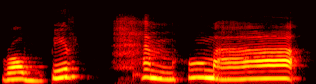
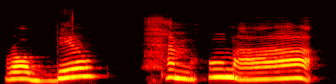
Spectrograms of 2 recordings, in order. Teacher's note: را ساکن سے پہلے کسرہ دوسرے کلمہ میں ہو تو بھی را کو تفخیم سے پڑھتے ہیں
